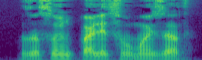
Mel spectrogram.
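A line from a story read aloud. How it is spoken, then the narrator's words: Growled. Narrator (Russian): прорычал Ян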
